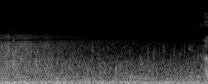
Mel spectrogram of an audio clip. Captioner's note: intense rumbling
